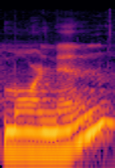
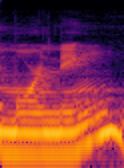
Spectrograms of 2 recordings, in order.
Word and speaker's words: morning: morning and evening um so these both end with the ing sound obviously um where the tongue needs to lift in the back um so be careful not to lift in the front like morning but rather morning ning um you can backwards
